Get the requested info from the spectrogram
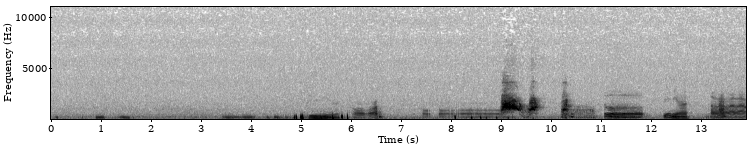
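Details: Puppy giving a string of short harmonic whimpers and yelps, quiet at first, then louder bursts in the second half, some rising and wavering in pitch, separated by brief pauses in a quiet indoor setting.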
